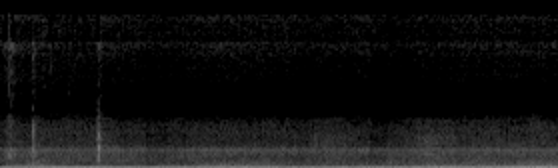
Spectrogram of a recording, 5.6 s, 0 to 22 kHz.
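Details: BMW 3 Series 318i 2.0 (09/05–08/07): a low, uneven engine rumble with an irregular stumble at idle; a misfire of unknown cause.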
